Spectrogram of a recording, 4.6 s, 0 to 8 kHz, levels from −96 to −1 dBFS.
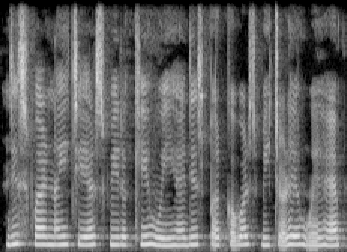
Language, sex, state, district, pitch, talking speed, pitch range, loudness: Hindi, male, Uttar Pradesh, Shamli, 255 Hz, 195 wpm, 240-265 Hz, -16 LUFS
